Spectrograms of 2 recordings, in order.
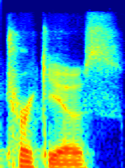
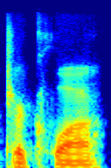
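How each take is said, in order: First: The name is said as tur-kee-os. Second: The name is said like the word turquoise. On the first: The speaker calls it right. "it's Ronnie Turkios" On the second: The speaker calls it wrong. "not Turquoise"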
